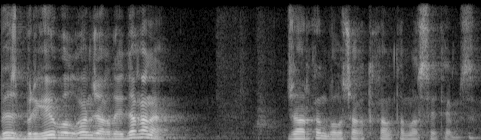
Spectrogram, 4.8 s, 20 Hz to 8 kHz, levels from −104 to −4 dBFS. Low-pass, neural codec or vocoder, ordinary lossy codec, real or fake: none; none; none; real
